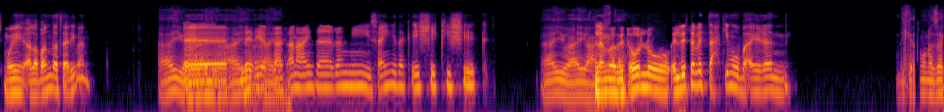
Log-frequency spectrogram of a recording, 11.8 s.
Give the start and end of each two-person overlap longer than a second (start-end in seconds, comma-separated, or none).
2.3-3.7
